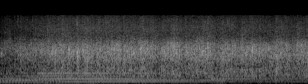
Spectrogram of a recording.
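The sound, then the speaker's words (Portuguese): A church audience on Bible Day breaks into steady applause for the Lord and his word, a dense, continuous wash of clapping hands that holds at an even, moderate level throughout, with a faint sustained tone underneath and no one speaking. “Eu quero que você aplaude o Senhor pela palavra dele.”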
